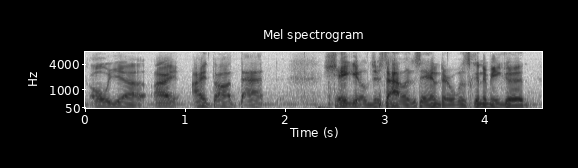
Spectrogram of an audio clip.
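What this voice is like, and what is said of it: Imitates another person's voice. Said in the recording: “my Doc Rivers impression.”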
